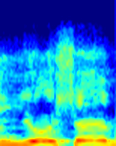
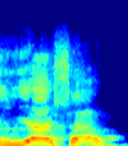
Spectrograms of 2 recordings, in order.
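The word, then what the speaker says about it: יושב: Ou bien au lieu de dire au Mordechai Yoshev, il dit au Mordechai Yashav. Il n'a pas accompli sa mitzvah.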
